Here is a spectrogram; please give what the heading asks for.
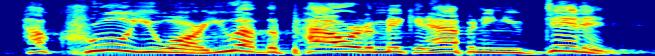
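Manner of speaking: high, loud, accusing cry; bitter outcry. Pretend. Believer accusing Jesus of cruelty, high furious cry. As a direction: throw the blame at God with full force.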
